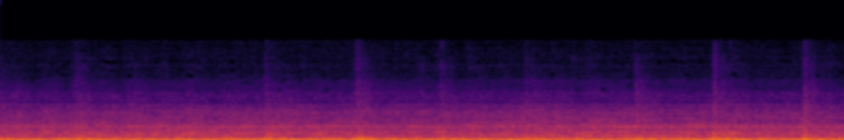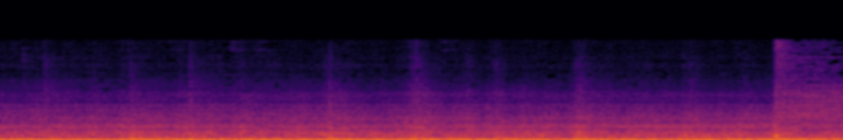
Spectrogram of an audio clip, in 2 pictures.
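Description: Thrash metal band playing live: distorted electric guitars, bass guitar and drum kit in a loud, dense, unbroken wall of sound.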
